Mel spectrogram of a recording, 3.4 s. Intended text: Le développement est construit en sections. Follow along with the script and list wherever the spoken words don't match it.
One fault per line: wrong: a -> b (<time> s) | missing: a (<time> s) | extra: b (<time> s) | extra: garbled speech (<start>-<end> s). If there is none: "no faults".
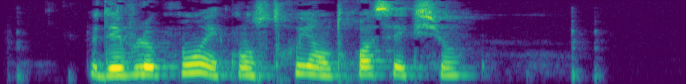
extra: trois (1.7 s)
